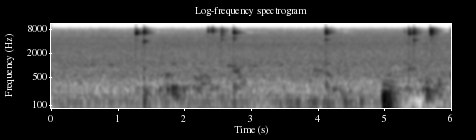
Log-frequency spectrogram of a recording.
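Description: Computer mouse clicking: about ten short, sharp clicks in small groups, some in quick pairs, over a quiet background.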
